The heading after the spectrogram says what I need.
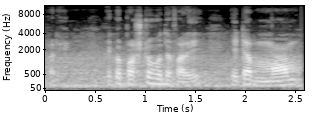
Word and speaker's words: Maugham: একজন British short story writer William summer shed মম এখানে যে শব্দটা শেষে এ মম শব্দটি এটার এক্সেন্ট অনেকেই ভুল করে এখানে অনেকেই এটা মনে করতে পারে এটা মগাম মগাম এভাবে কিন্তু এক্সেন্ট কিন্তু করতে পারে প্রশ্ন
